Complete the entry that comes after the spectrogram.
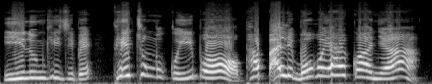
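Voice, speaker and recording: A woman's voice: high voice, animated, moderate pace, no room sound, clean studio sound. A woman voicing a stern old grandmother who scolds in a coarse, nagging way. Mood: scolding.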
